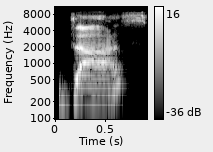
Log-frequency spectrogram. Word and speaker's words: does: What is the pronunciation of OE here? Does, if we say does, what's the pronunciation for OE? Like A. Oh. Like an A, yeah, like a Spanish A, so we does.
